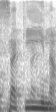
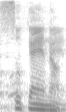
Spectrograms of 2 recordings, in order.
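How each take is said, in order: First: The first syllable has an 'ah' vowel. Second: The first syllable has an 'oo' vowel. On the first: This is the everyday Urdu form of the name. "जिसको हम लोग कहते हैं सकीना" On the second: This is the original form of the name. "असल में नाम क्या है भाई? वो सुकैना"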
